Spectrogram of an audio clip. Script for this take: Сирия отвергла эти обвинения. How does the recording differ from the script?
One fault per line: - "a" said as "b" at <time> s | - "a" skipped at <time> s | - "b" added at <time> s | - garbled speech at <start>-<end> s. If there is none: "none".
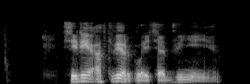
none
